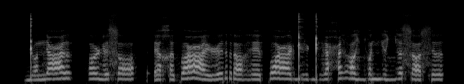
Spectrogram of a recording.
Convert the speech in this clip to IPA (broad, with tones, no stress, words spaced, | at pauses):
ɖɔ˩˧nɪ˥˧ʕə˥˧ | ɔ˧˩ɳə˥˧sɔ˧ | ʔɛ˩˧χɪ˩˧pɒ˥ ʕɛ˩˧ ɭə˥rɒ˧˩ɦɛ˧˩ pɔ˥˧ʕɪ˧ ɖʱɪ˧˩ɖʱɪ˧˩ ħɪ˥ɦɒ˧˩ʎɔ˧nʲɒ˧˩ ʎʌ˥˧sɒ˩˧ sə˧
